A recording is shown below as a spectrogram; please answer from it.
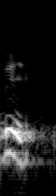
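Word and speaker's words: build: ठीक उसी तरह से यहां पर देखिए बिल्ड यू को छोड़ दिया और दूसरे को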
